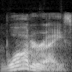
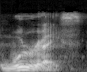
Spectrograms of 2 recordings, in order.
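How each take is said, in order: First: Water is said with a general American pronunciation. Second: Water is said with a local Philadelphia pronunciation. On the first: "they call it water ice" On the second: "but they pronounce it water ice"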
